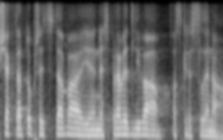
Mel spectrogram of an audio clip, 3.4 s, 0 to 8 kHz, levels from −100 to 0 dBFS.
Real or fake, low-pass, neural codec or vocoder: fake; 7.2 kHz; codec, 16 kHz, about 1 kbps, DyCAST, with the encoder's durations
